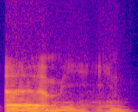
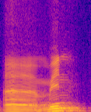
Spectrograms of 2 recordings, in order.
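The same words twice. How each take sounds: First: Both vowels are held the same length. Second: The two vowels have unequal lengths. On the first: The speaker calls it right. "Sama panjangnya ya" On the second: The speaker calls it wrong. "bukan amin"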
